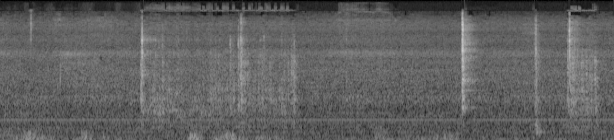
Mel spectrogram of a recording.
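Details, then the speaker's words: Epson printer powered on after the printhead was removed, cleaned and refitted: quiet hum with scattered light clicks, no grinding, during a normal ink charging cycle; ready once the green light stays steady. "เครื่องไปทำการชาร์จนะหมึกนะครับผมและก็เราก็ต้องรอนะครับให้ไฟเขียวหยุดนิ่งนะครับผม"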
